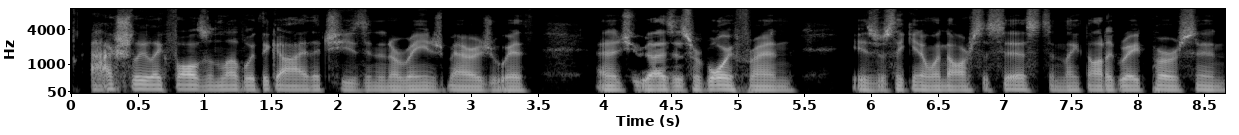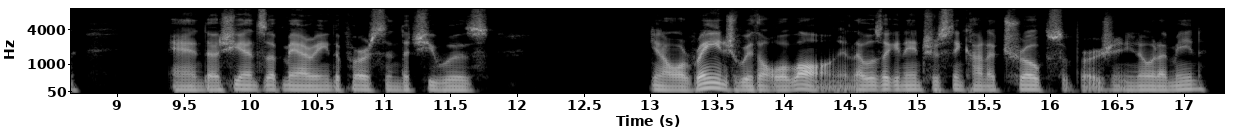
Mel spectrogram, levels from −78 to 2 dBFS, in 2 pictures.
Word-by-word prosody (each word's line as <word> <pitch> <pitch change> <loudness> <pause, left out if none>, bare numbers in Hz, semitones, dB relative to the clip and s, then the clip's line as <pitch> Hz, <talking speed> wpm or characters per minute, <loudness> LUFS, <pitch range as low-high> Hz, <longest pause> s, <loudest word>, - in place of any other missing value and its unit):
Actually, 120 0 +3
like, 110 -1 0
falls 110 -3 +3
in 100 - -5
love 105 0 -1
with 100 0 -2
the 105 - -3
guy 95 -2 +1
that 95 0 -5
she's 90 -2 -3
in 95 - -7
an 90 0 -5
arranged 90 -1 -1
marriage 90 -2 +1
with, 90 -1 -2 0.5
and 100 -1 0
she 105 - -1
realizes 100 0 +3
her 100 - 0
boyfriend 95 -4 +2 0.4
is 95 -2 -3
just, 85 +1 +1
like, 100 - -4
you 100 - -1
know, 95 -1 +1
a - - -1
narcissist, 95 +2 -1
and, 90 -3 -10
like, 95 0 -5
not 95 -1 +1
a 95 - -1
great 95 +1 +1
person, 95 -2 0 0.7
and, 95 0 -1
uh, 95 - +2
she 115 +4 +2
ends 105 -2 +1
up 105 - -1
marrying 100 -2 +2
the 95 - -4
person 95 -3 -1
that 95 -1 -5
she 100 - +1
was 90 -2 -1 1.2
you 105 - -1
know, 90 -1 +2
arranged 110 - +4
with 95 0 -1
all 95 -1 +1
along, - - +4
and - - -10
that - - 0
was, 105 0 0
like, 110 - +2
an 105 - -1
interesting, 105 +1 -1
kinda, 100 -1 -2
trope 105 0 0
subversion, 95 0 -3
you 95 - -6
know 95 - -2
what 95 - 0
I 95 - +1
mean? 110 +3 -4
95 Hz, 220 wpm, -25 LUFS, 95-105 Hz, 1.2 s, arranged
